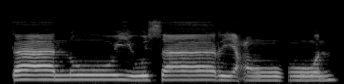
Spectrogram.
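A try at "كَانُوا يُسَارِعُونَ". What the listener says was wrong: Kanu. K-nya tipiskan lagi.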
